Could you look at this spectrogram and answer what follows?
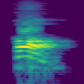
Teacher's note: Qaf keluar dari pangkal lidah.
